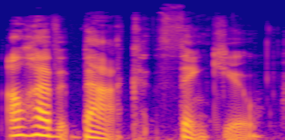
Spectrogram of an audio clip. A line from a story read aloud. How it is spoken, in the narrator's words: said Luna coldly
